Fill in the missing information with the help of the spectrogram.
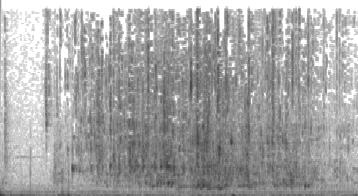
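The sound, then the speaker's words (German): Whey still holding small bits of curd is poured steadily through cheesecloth over the already strained cheese curd, a continuous splashing trickle that holds for a few seconds with no talking. “Ähm, da wir das heute auch so machen, werde ich jetzt einfach den Rest der Molke, wo noch kleine Stückchen drin sind, einfach über das Mulltuch und das schon rausgezogene Käsezeug gießen.”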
